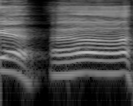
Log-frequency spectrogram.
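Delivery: put-on panting like a dog. Acting out a reaction in front of the TV: fake dog-like panting. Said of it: "like a dog, like, panting in front of the T V".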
